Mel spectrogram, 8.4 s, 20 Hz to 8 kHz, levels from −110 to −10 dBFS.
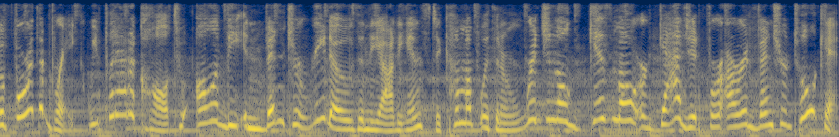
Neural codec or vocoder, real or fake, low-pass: codec, 16 kHz, 16 kbps, FreqCodec, smaller model; fake; 7.2 kHz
